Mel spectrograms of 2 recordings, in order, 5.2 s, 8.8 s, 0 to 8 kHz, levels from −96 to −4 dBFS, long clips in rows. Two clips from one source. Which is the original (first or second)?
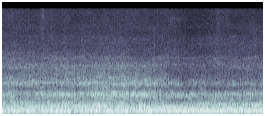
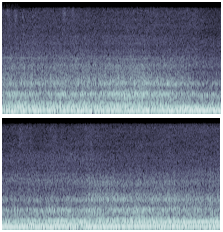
second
